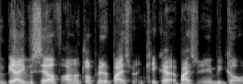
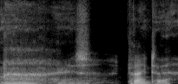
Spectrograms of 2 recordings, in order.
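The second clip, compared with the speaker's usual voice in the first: breathy whisper, barely audible, said to himself; half-whispered note to self; whispered aside; 7 semitones lower, 18 dB quieter than usual. Real, not acted. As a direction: drop to a private whisper while busy with files. Muttering to himself while sorting files.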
